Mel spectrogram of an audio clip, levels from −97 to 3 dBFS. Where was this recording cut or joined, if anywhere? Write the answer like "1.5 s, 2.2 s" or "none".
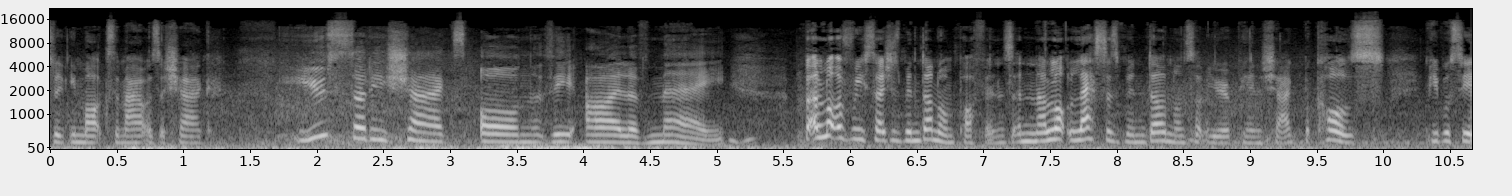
5.6 s, 8.7 s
